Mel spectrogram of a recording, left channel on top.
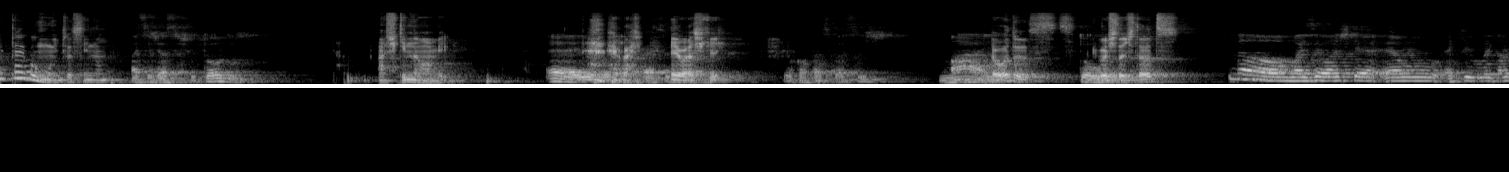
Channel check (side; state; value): right; silent; digital silence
